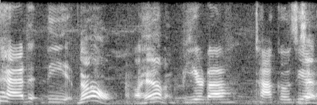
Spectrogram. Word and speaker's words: birria: Birria Tacos yet?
